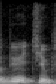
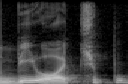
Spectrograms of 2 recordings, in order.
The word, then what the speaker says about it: biótipo: E o pessoal fala biotipo. Se você falar errado, você não vai acentuar, porque se você fala biotipo, né? Esse aqui é a tônica, essa seria a tônica, você não colocaria acento. Mas sendo biótipo, que é o correto, a palavra fica proparoxítona.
